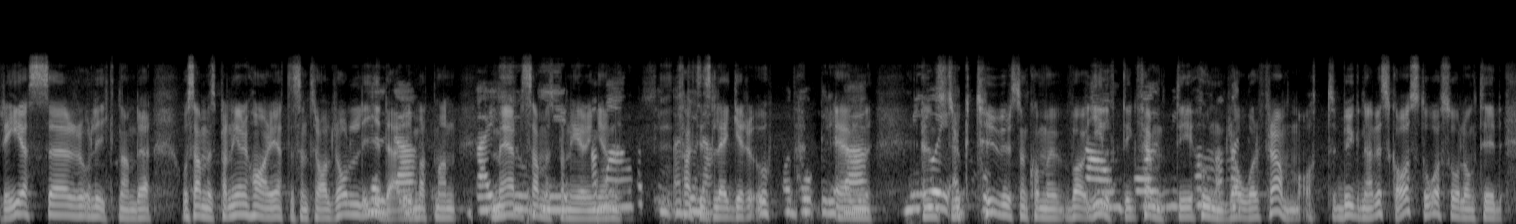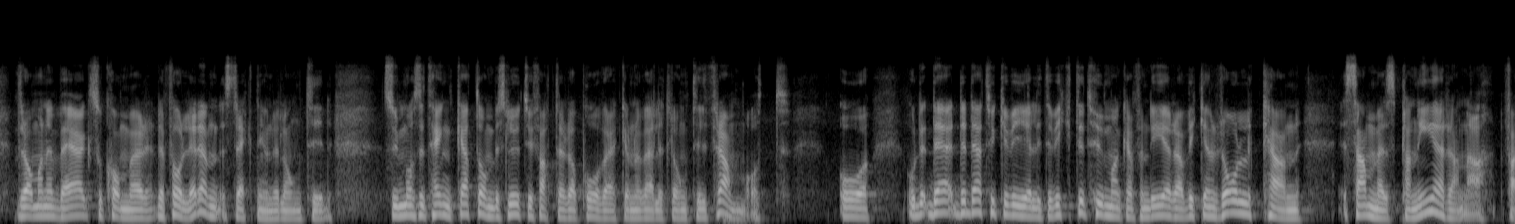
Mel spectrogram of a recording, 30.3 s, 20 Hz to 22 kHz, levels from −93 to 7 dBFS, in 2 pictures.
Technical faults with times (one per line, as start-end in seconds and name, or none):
0.82-19.06 echo leak
3.48-12.50 speech suppressed in double talk
20.67-23.22 echo leak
